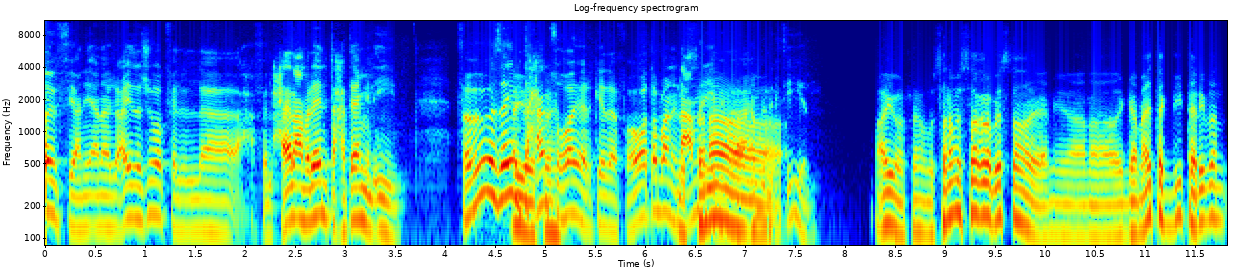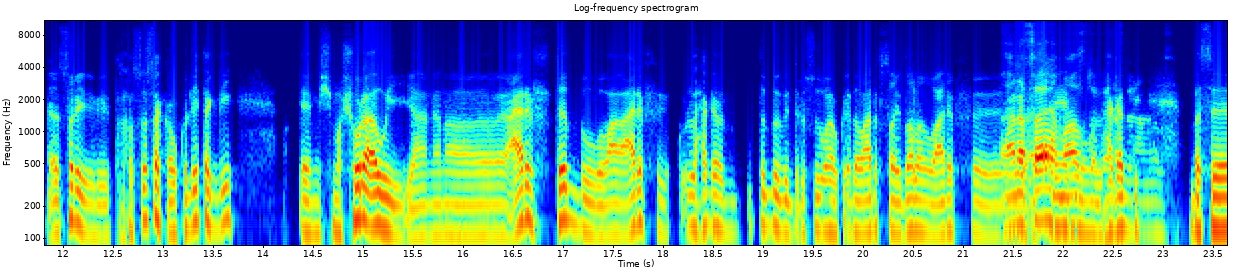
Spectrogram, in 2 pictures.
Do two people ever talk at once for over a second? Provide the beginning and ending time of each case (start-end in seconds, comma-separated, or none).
21.4-22.8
